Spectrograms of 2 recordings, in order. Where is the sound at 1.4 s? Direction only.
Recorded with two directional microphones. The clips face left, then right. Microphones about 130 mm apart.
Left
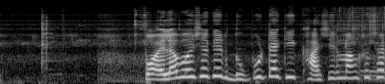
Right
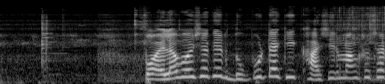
45° left (ahead or behind).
